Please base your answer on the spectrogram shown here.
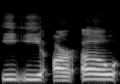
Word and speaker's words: Eero: This Eero, I think is how you say it. It's Eero.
